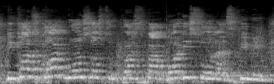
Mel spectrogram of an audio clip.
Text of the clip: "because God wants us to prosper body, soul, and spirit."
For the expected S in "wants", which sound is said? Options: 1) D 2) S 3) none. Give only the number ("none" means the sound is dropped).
2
